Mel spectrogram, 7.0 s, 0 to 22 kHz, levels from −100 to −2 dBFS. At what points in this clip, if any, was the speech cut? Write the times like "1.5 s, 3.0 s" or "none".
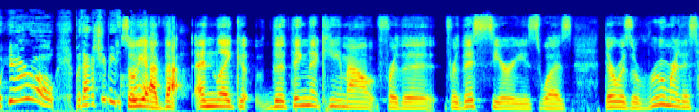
1.2 s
